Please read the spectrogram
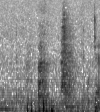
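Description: Handling noise from a handheld microphone: a few low bumps and knocks with a short rustle as it is picked up, before anyone speaks into it, with faint voices in the room.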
